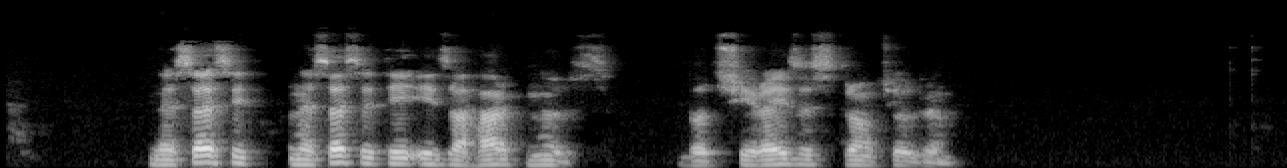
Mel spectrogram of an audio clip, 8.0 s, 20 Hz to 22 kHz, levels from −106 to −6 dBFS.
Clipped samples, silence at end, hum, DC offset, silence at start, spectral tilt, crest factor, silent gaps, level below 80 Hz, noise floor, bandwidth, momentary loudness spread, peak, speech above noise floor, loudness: under 0.1%; 2.1 s; none; under 0.1%; 0.95 s; -4.5 dB/octave; 22 dB; none; -76 dBFS; under -90 dBFS; 9.8 kHz; 16 LU; -12 dBFS; over 60 dB; -30 LUFS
